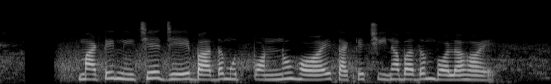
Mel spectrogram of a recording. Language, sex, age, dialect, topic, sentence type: Bengali, female, 18-24, Standard Colloquial, agriculture, statement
